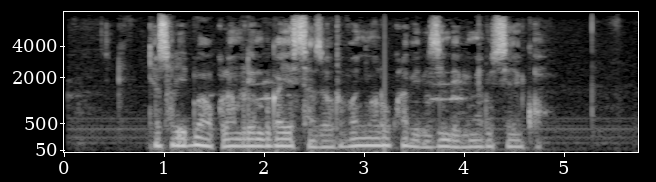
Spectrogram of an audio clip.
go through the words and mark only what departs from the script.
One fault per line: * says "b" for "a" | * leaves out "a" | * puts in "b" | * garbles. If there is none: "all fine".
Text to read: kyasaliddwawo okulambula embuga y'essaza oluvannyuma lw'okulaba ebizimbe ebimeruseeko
all fine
